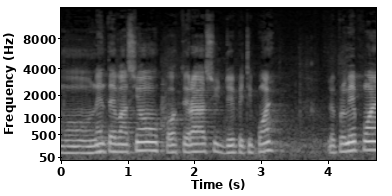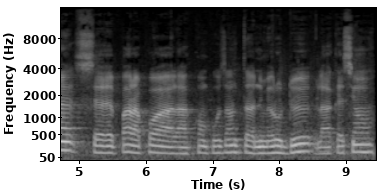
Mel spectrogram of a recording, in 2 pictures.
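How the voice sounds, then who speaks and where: A man talks with fairly even intonation. His voice sits at a medium pitch. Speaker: member of parliament. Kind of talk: parliamentary debate. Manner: halting.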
